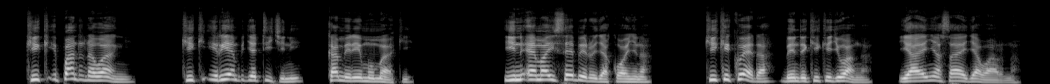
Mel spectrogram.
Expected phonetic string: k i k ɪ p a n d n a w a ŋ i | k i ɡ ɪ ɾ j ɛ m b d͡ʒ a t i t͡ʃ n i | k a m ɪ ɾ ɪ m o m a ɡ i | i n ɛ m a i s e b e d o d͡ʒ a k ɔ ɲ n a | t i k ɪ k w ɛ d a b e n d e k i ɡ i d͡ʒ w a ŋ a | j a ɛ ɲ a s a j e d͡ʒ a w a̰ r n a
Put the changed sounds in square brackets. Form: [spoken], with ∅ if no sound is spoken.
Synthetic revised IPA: k i k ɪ p a n d n a w a ŋ i | k i [k] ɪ ɾ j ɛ m b d͡ʒ a t i t͡ʃ n i | k a m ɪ ɾ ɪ m o m a [k] i | i n ɛ m a i s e b e d o d͡ʒ a k ɔ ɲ n a | [k] i k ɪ k w ɛ d a b e n d e k i [k] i d͡ʒ w a ŋ a | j a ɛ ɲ a s a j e d͡ʒ a w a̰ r n a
